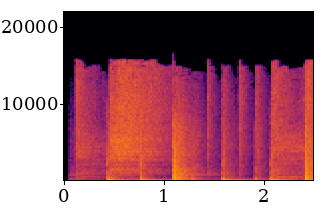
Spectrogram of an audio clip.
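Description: Drum kit solo: four heavy accents in under two seconds, each a cymbal crash over a bass drum hit, with the cymbals ringing on between strokes.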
